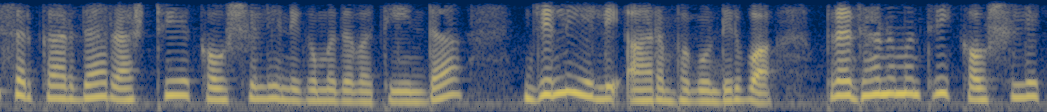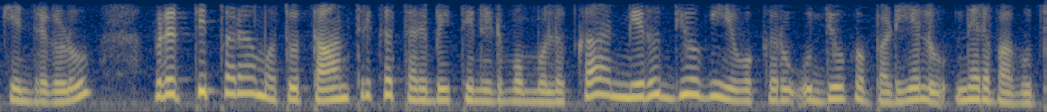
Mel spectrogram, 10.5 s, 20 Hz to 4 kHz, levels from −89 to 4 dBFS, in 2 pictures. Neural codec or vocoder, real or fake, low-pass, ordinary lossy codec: none; real; 3.6 kHz; Opus, 64 kbps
